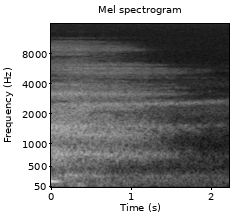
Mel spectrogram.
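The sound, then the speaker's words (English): A deep breath slowly released as one long, airy exhale that gradually fades away, heard alone without talk. “Deep breath in. And release.”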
